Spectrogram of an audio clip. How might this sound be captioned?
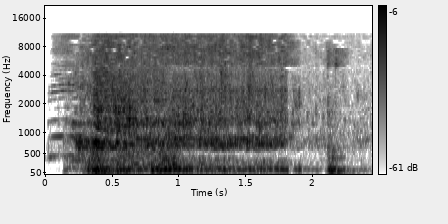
Flushing toilet. Recorded with Nokia 5.1 android phone with it's internal microphone. Edited with Audacity.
